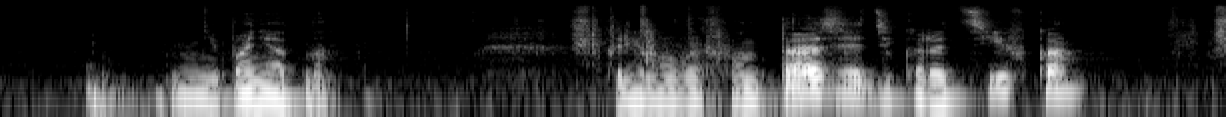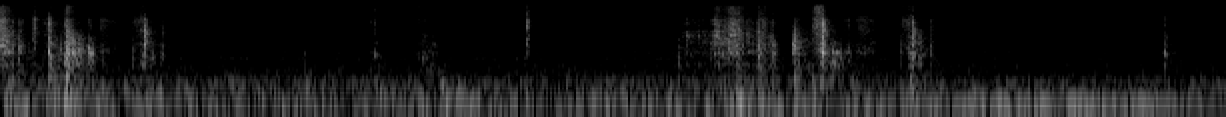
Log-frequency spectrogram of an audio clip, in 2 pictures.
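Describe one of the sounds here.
Glossy paper pages rustle and flap as they are turned.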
